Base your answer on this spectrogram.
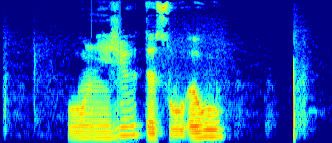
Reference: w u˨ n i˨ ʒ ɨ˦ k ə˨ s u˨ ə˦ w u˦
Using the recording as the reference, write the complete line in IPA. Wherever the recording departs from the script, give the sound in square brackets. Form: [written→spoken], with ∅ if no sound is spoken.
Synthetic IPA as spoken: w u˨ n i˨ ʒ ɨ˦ [k→t] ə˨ s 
